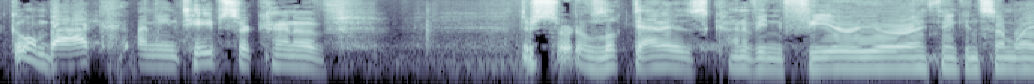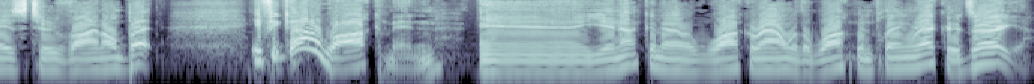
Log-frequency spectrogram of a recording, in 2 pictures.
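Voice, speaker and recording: A man hosting a podcast in a casual, rambling way, showing items for sale with drawn-out emphasis and frequent tag questions. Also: medium pitch, animated, no echo. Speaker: podcast host and record shop seller. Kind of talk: casual rambling product showcase.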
